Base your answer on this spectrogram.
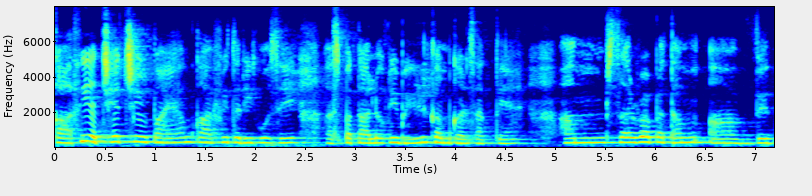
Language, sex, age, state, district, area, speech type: Hindi, female, 18-30, Madhya Pradesh, Gwalior, urban, spontaneous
